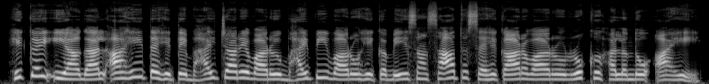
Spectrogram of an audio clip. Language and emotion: Sindhi, neutral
